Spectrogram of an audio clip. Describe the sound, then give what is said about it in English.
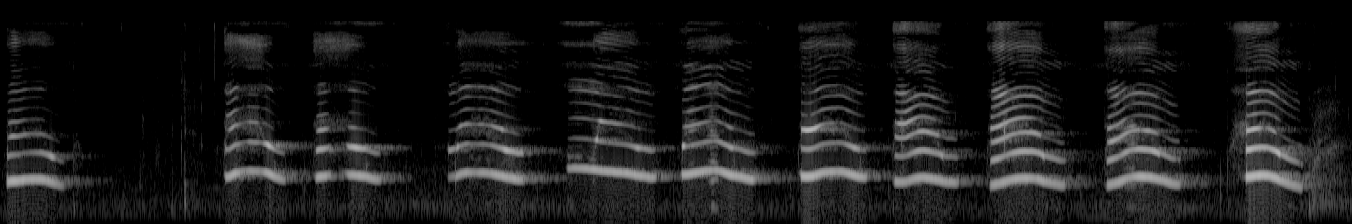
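A voice imitates a very small kitten's mewing as a vocal exercise: about a dozen short, high, wavering mews repeated in a steady rhythm, thin and clear with brief pauses between, and no talking. “So you're creating the sound of a very, very small kitten.”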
